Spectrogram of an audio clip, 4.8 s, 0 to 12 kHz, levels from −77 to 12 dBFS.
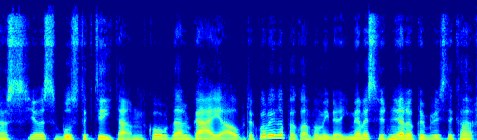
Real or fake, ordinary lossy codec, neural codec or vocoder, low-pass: fake; Opus, 32 kbps; codec, 16 kHz in and 24 kHz out, 0.4 kbps, LongCat-Audio-Codec, four codebook decoder; 10.8 kHz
